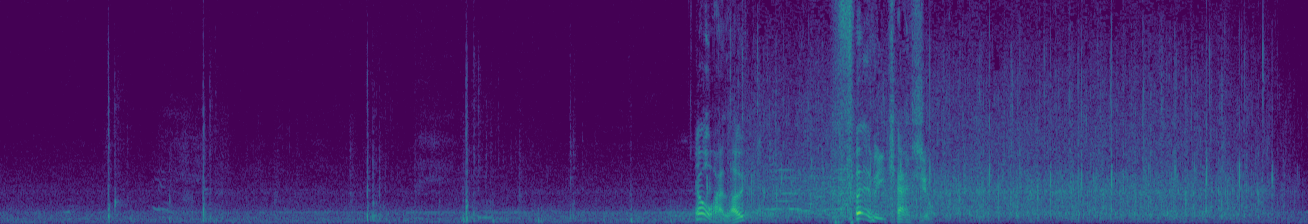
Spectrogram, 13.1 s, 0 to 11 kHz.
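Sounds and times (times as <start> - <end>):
faint background murmur: 0.4 - 7.0.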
